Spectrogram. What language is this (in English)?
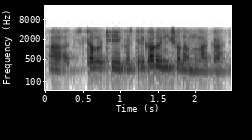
Kashmiri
